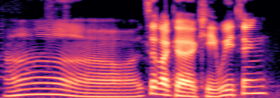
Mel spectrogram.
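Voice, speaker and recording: A man streaming a video game, thinking out loud to himself in casual commentary as he plays. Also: medium pitch, sing-song, takes it slowly, smooth. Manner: musing aloud to himself while playing.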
